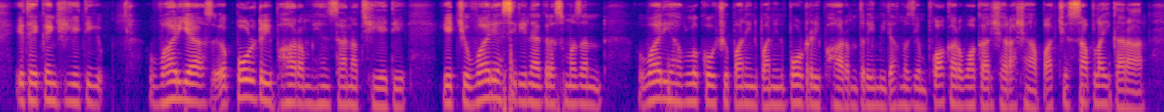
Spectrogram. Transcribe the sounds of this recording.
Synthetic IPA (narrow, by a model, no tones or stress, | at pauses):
it̪ʰɐkɐnʲt͡ʃʰijet̪i | ʋaːɾjaːpoːlʈɾiːpʰaːɾɐmɦinsaːnɐt̪t͡ʃʰijet̪i | jet̪̚t͡ʃʰiʋaːɾʲijaːsiɾiːnɐɡɾɐsmɐzɐn | ʋaːɾjaːlukowt͡ʃʰupaːniːnpaːniːnpoːlʈɾiːpʰaːɾɐmt̪ɾiːmit̪ʲɐt̪mɐzjimkaːkɐɾʋaːkɐɾt͡ʃʰiɾʔɐʃʰãːpɐ̰t̪̚t͡ʃʰisɐplaːikɐɾaːn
